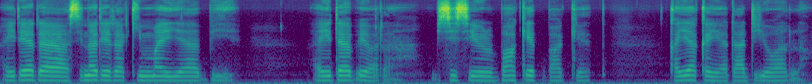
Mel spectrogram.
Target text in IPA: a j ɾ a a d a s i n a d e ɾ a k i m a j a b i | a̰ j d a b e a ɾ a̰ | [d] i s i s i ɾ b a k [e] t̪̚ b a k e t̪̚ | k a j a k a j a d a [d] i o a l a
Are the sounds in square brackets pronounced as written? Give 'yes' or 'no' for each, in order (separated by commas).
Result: no, yes, yes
